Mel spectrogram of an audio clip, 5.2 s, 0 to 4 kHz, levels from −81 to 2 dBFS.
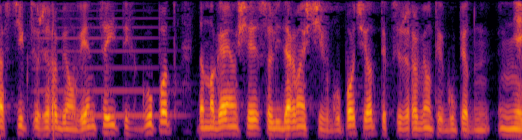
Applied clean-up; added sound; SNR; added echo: none; Bowed string instrument; 19 dB; none.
